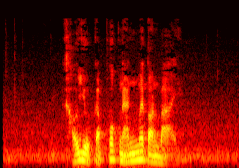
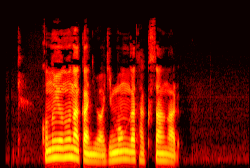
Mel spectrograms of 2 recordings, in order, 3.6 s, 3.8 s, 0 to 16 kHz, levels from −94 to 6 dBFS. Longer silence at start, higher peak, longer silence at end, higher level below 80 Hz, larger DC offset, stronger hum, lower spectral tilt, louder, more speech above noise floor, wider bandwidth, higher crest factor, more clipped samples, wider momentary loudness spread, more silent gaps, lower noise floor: second, 0.1 s vs 0.25 s; second, -6 dBFS vs 0 dBFS; second, 0.15 s vs 1.1 s; first, -46 dBFS vs -64 dBFS; neither; neither; first, -8.5 dB/octave vs -6 dB/octave; about the same, -21 LUFS vs -22 LUFS; second, 27 dB vs 46 dB; about the same, 10.5 kHz vs 11 kHz; second, 18 dB vs 24 dB; neither; first, 17 LU vs 10 LU; neither; second, -47 dBFS vs -68 dBFS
